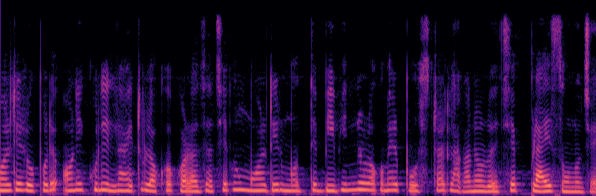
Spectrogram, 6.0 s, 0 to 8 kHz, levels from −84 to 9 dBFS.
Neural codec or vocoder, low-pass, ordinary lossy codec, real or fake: autoencoder, 48 kHz, 128 numbers a frame, DAC-VAE, trained on Japanese speech; 7.2 kHz; none; fake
